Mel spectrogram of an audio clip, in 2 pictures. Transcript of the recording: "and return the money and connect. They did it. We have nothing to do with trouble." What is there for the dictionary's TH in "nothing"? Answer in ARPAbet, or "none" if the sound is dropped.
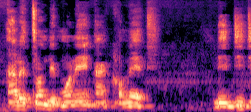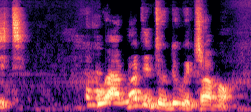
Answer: T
